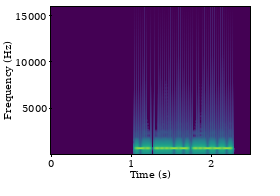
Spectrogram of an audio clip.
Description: Morse code, heard as a keyed tone, about 40 wpm, 700 Hz. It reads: N32
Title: Common Cut Numbers - 3-Digit 40wpm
